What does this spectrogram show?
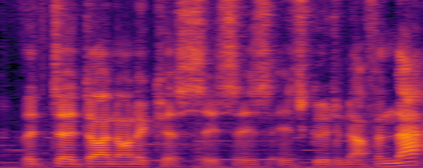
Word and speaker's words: Deinonychus: based their dinosaur on was something called a Deinonychus or Deinonychus. I'm not entirely sure how you guys would like to pronounce it. I've heard a few different pronouncements, but Deinonychus is good enough.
